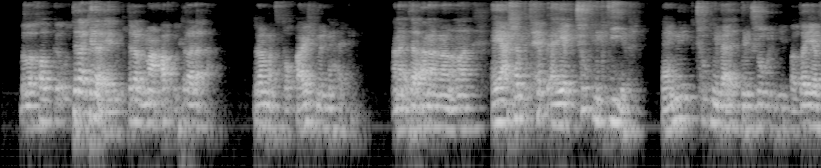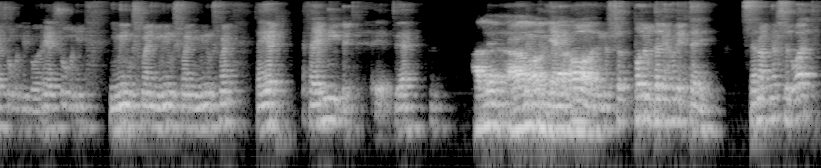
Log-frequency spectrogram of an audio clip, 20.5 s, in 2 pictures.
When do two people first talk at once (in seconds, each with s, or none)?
16.3 s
